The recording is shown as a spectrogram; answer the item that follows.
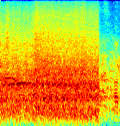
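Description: Steel looping roller coaster train running through its loop: a loud, steady rushing noise of the cars on the track, which stops abruptly near the end.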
